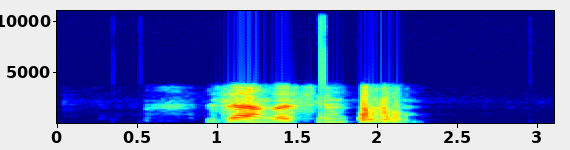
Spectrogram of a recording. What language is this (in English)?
Ewondo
